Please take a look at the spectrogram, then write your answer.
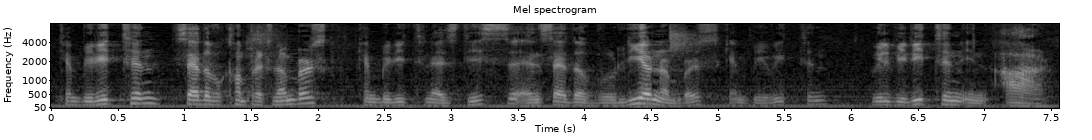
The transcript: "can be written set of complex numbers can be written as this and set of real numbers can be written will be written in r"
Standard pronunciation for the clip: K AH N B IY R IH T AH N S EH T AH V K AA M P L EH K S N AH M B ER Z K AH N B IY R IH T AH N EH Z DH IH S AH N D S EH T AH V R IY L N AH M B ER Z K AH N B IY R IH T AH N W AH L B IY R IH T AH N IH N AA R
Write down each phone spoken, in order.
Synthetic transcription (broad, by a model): K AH N B IY R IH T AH N S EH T AH V K AA M P L EH K S N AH M B ER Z K AH N B IY R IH T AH N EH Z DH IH S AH N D S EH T AH V L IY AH N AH M B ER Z K AH N B IY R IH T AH N W AH L B IY R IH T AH N IH N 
